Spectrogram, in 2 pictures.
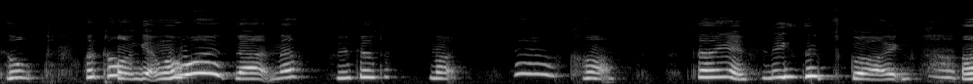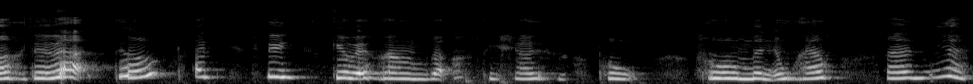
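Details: Adult woman with cerebral palsy speaking spontaneously (real, not acted); dysarthria (cerebral palsy)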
